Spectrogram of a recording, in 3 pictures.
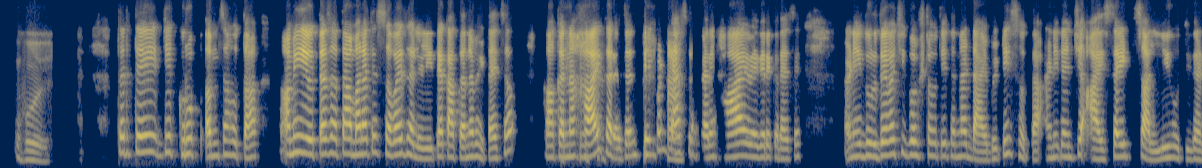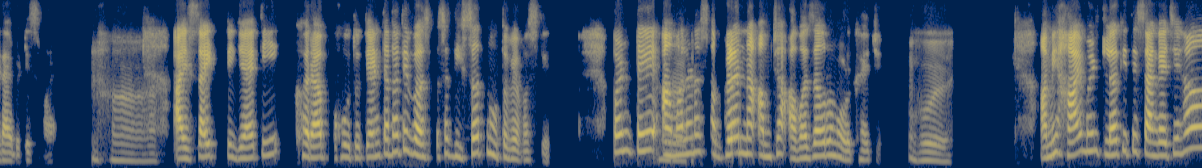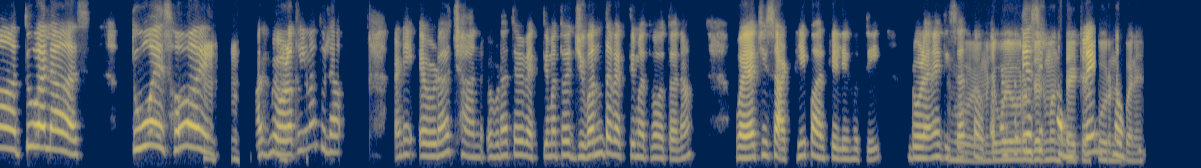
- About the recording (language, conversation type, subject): Marathi, podcast, वयोवृद्ध लोकांचा एकटेपणा कमी करण्याचे प्रभावी मार्ग कोणते आहेत?
- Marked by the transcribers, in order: other background noise; chuckle; in English: "आय साइट"; drawn out: "हां"; in English: "आयसाइट"; tapping; put-on voice: "हां, तू आलास. तू आहेस होय. अरे, मी ओळखलं ना तुला"; laugh; in English: "कंप्लेंट"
